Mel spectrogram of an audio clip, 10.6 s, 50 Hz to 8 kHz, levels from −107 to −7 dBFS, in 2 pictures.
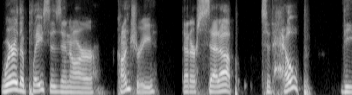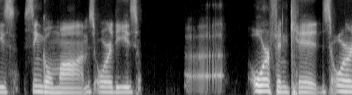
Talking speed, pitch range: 125 wpm, 155-185 Hz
